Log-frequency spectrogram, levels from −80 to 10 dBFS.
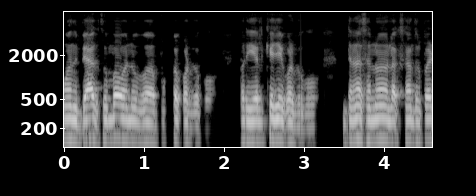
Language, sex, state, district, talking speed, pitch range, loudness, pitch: Kannada, male, Karnataka, Mysore, 155 wpm, 120-135 Hz, -15 LUFS, 130 Hz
